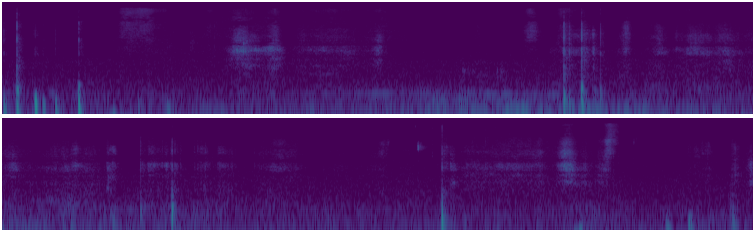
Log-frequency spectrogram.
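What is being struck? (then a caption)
Cardstock flashcard rubbed with a capped pen. A capped black pen is traced over the letter Ff on a small, thin, flat white cardstock alphabet flashcard held in the hands, scratching and rubbing the paper surface. Soft, bright scratching strokes come in bursts over a quiet low rumble, with a few sharp taps standing out.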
